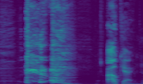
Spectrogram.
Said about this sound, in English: Hang on just a second. I got a cough here.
